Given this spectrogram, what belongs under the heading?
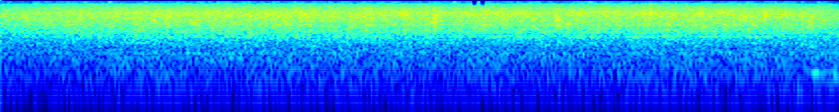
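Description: Cold water gushes steadily from a utility sink faucet, a constant broadband rush without pause or change in level.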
